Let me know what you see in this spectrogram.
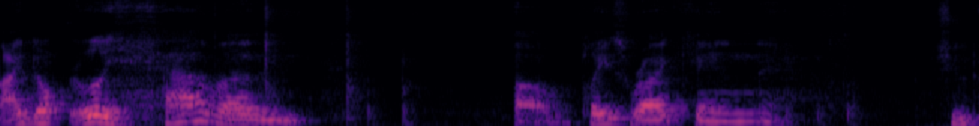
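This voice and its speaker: Through audible room echo, a man talks at a very slow pace. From Norway. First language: Norwegian. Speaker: gun hobbyist video maker. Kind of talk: casual show-and-tell tutorial. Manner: halting, many fillers.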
